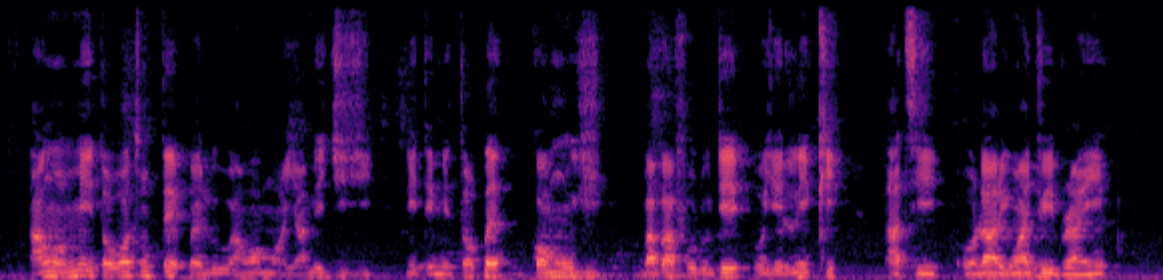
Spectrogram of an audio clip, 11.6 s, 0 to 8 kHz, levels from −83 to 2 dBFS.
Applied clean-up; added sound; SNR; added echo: none; none; none; none.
